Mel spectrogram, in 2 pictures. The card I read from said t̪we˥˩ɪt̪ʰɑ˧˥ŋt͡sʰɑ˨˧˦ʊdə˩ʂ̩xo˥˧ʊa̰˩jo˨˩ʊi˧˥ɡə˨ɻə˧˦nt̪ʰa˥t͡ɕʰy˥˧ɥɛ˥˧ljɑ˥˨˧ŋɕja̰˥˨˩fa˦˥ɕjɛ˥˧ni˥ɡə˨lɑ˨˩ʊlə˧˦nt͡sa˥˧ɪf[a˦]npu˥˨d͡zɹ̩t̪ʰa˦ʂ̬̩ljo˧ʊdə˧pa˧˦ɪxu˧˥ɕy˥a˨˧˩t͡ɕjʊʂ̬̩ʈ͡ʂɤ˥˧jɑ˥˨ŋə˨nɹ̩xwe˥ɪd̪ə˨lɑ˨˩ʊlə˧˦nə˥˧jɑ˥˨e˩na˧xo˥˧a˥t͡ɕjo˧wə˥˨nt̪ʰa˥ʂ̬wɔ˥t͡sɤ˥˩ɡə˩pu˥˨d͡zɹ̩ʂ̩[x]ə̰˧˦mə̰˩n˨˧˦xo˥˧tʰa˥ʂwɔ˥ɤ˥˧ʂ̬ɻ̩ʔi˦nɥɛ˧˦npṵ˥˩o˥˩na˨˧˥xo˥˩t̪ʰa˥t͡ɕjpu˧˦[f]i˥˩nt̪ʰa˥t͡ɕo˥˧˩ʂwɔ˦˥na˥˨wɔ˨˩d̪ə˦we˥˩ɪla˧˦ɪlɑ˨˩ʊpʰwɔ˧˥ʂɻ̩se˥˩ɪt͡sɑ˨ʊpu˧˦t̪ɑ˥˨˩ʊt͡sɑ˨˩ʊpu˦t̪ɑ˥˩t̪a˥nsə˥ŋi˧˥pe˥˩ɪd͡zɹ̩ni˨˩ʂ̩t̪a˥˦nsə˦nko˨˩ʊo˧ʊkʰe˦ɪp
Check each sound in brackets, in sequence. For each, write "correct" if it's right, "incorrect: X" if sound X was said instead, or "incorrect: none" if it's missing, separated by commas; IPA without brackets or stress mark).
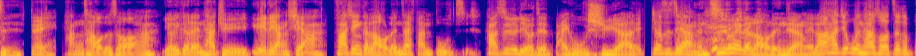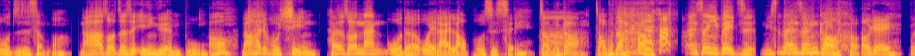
correct, incorrect: ʂ, incorrect: ɕ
